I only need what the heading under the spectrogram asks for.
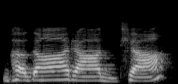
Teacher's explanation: Bha is a Mahaprana, Ga is an Alpa Prana, and Dha is a Mahaprana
